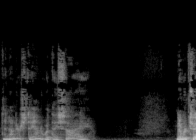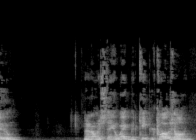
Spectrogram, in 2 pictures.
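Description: Slow, emphatic older man teaching Scripture. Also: sits high, reverberant. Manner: slow, emphatic, repeats key phrases. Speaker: Bible teacher. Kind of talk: Bible study lecture. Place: small room indoors. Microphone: lapel mic.

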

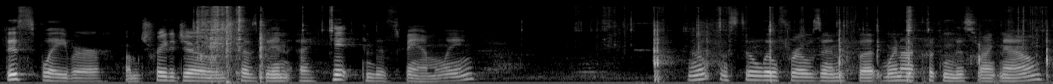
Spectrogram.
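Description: A woman's voice: low-pitched, measured pace, background noise. Chatty woman cooking at home. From United States. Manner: chatty, narrating each step as she cooks. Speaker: home cook vlogger. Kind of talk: casual cooking narration. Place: home kitchen.

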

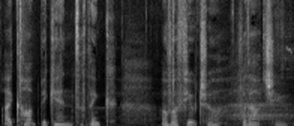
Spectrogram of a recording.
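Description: A woman's voice: fairly low pitch, level tone, darkish tone, no echo. A woman voicing a lovesick immortal vampire countess in a tender, intimate, pleading ASMR roleplay. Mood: wistful, weary. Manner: breathy, intimate, pleading, drawn-out phrasing.

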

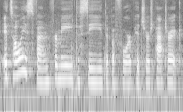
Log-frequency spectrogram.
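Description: A woman's voice: mid-range voice, moderate pace, a little mellow, faint music behind. A middle-aged woman with a Southern US accent, hosting a home segment in a polished, upbeat presenter manner. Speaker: TV show host. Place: large home kitchen, indoors.

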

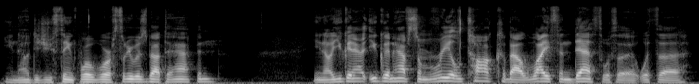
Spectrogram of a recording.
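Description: A man's voice: mid-range voice, fairly quick. A man in his twenties hosting a casual solo podcast, rambling with slang, lots of swearing and restarts. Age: 20s. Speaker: podcast host.

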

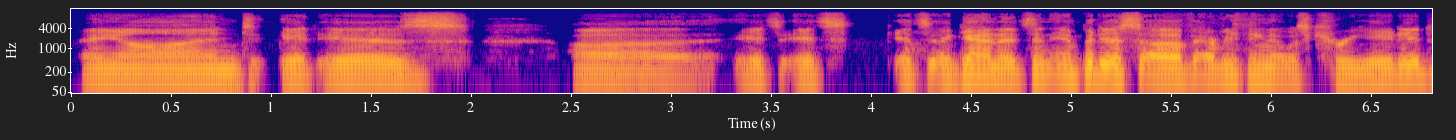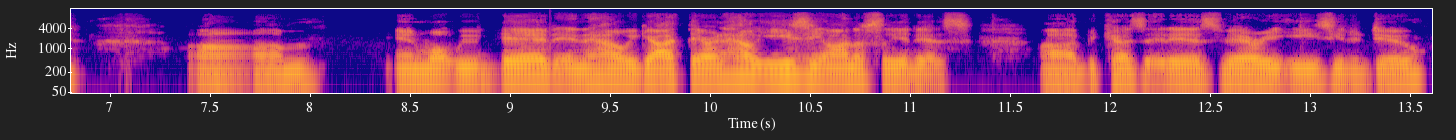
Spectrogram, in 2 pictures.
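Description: A man's voice: medium pitch, moderate pace, no echo. A middle-aged American man giving an informal webinar presentation over a video call. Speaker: presenter, children's playwright and drama teacher. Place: indoor room at home, video call.

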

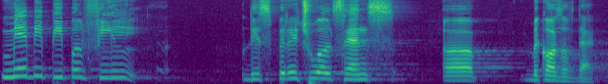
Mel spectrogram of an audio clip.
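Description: A middle-aged man with an Indian accent, speaking as an interviewed author in deliberate, halting, emphatic phrases. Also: high-pitched, big pitch swings. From Kolkata, India. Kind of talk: reflective on-stage interview answers. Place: large hotel ballroom stage. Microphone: handheld microphone. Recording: echoey hall PA with long reverb.

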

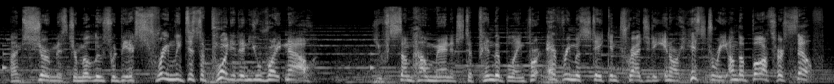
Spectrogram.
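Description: A loyal, protective henchman in a video game. His voice is high for a man, urgent and emphatic, with loud music underneath. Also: fast talker. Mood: urgent, defiant.

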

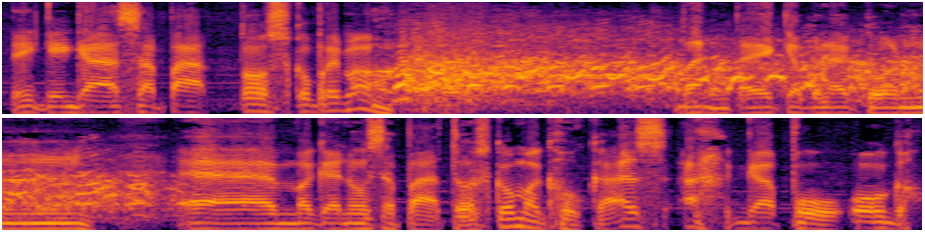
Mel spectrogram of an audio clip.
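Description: A man's voice: lowish voice, heavy background noise. A man playing a sheepish, hesitant husband and father in a comic audio drama. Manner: hesitant, drawn-out, with many stammered interjections. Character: slow, sheepish husband and father with smelly feet.

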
